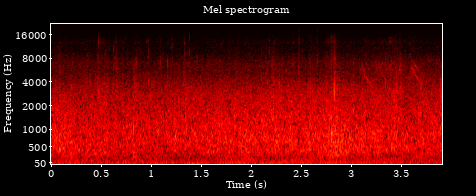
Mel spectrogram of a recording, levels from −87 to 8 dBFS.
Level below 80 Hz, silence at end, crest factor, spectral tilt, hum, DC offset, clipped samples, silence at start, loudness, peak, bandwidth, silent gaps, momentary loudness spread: -56 dBFS; 0 s; 22 dB; -3 dB/octave; none; under 0.1%; under 0.1%; 0 s; -40 LUFS; -18 dBFS; over 20 kHz; none; 4 LU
